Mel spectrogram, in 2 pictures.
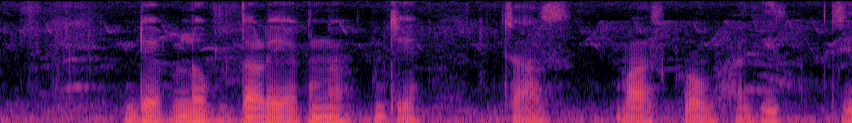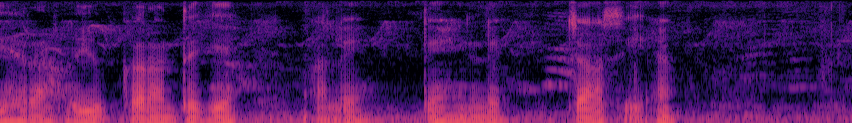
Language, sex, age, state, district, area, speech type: Santali, male, 18-30, Jharkhand, East Singhbhum, rural, spontaneous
